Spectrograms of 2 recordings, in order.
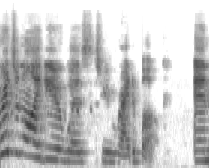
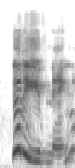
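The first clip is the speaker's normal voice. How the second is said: put-on, very strong British accent. Repeating a greeting when asked to say it again: very British. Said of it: "I said that very British".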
